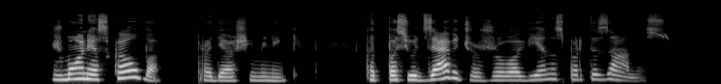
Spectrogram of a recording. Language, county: Lithuanian, Alytus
